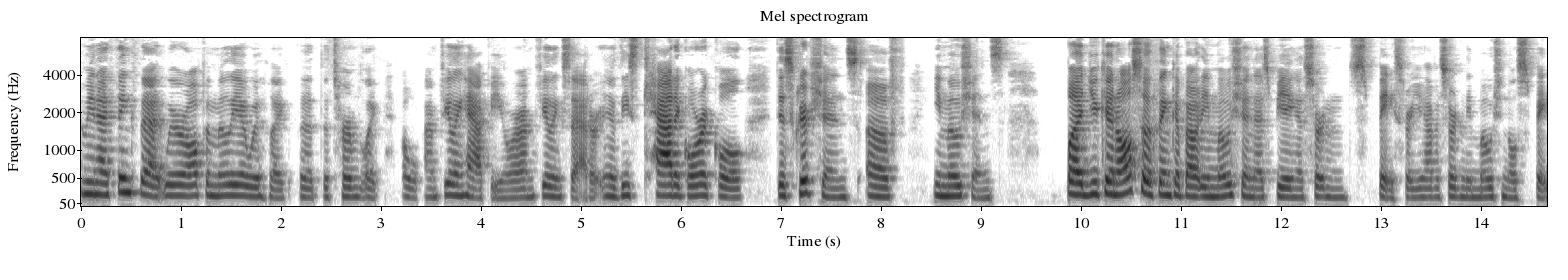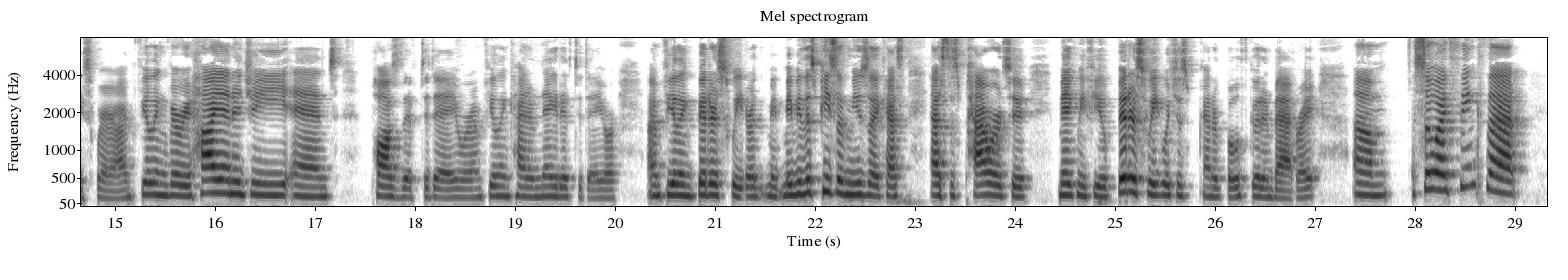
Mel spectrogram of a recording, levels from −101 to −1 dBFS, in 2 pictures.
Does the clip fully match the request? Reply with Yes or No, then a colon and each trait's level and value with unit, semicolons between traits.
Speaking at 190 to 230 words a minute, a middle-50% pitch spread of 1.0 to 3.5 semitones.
Yes: average, 200 wpm; average, 3.2 semitones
